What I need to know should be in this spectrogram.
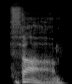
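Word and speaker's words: ث: It is crucial not to replace this sound with an S.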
